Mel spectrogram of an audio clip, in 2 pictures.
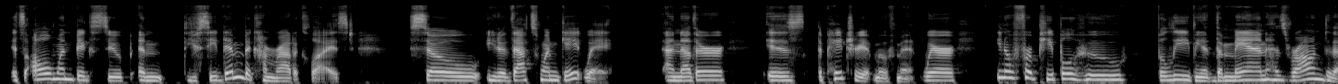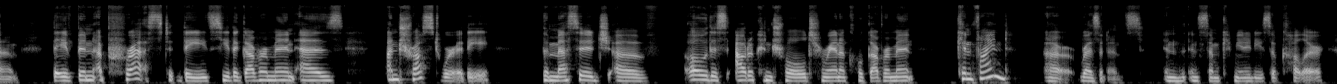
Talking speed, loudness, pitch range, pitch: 145 wpm, -20 LUFS, 175-220 Hz, 190 Hz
